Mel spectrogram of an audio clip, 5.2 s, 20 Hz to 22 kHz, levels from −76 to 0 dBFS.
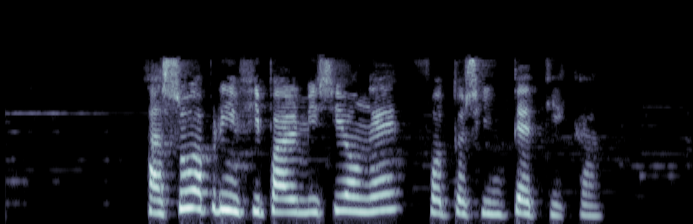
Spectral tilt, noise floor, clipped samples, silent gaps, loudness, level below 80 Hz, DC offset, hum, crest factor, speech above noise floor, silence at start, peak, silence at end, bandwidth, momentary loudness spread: -3 dB/octave; -61 dBFS; under 0.1%; none; -15 LUFS; -60 dBFS; under 0.1%; none; 16 dB; 45 dB; 1.1 s; -2 dBFS; 0.7 s; 8 kHz; 17 LU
